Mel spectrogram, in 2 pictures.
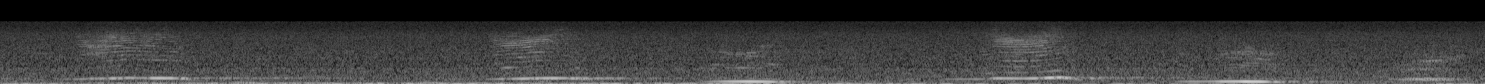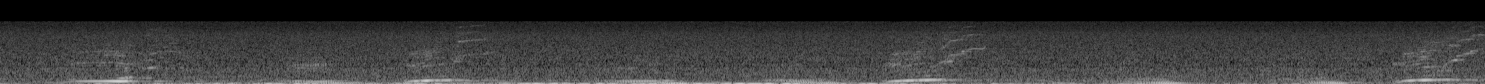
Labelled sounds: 1.1	1.7	humpback whale, 1.7 to 4.1 kHz
5.0	5.6	humpback whale, 2.0 to 3.2 kHz
7.1	7.6	humpback whale, 1.4 to 1.8 kHz
9.9	10.6	humpback whale, 1.1 to 3.2 kHz
14.2	14.5	humpback whale, 1.0 to 1.2 kHz
17.8	18.1	humpback whale, 0.80 to 0.99 kHz
19.4	19.7	humpback whale, 2.7 to 3.4 kHz
24.5	24.8	humpback whale, 1.7 to 2.3 kHz
28.8	29.6	humpback whale, 0.80 to 1.9 kHz

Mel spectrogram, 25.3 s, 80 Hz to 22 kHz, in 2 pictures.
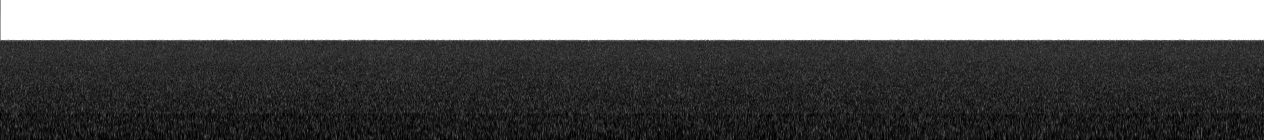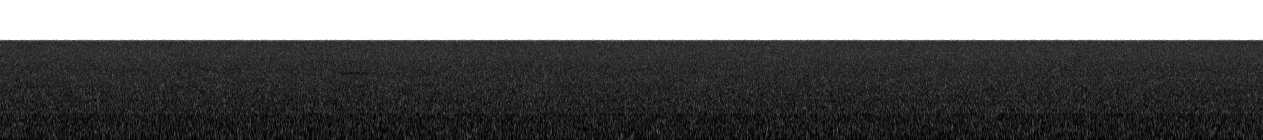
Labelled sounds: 16.0	16.3	Pacific white-sided dolphin, 3.1 to 3.3 kHz

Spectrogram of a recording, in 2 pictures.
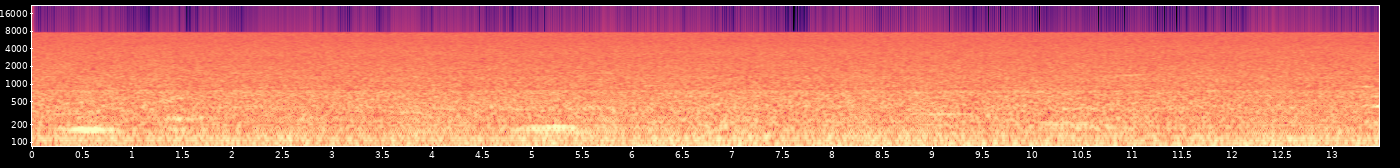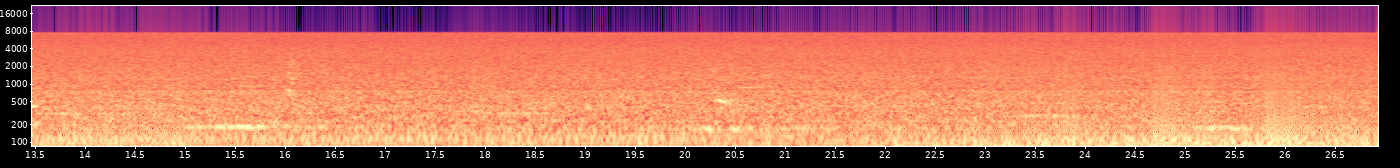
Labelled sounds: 10.8	11.1	humpback whale, 1.3 to 1.5 kHz
20.5	20.8	humpback whale, 0.83 to 0.99 kHz

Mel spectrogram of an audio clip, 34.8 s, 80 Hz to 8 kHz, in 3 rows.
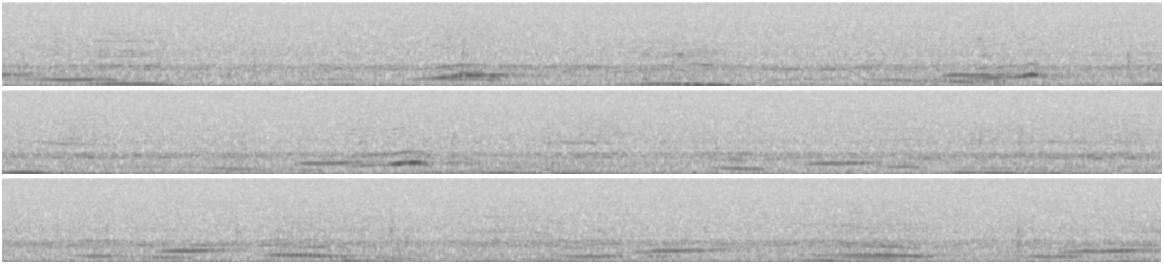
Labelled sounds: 12.0	12.3	humpback whale, 1.1 to 1.3 kHz
15.6	15.9	humpback whale, 0.80 to 0.90 kHz

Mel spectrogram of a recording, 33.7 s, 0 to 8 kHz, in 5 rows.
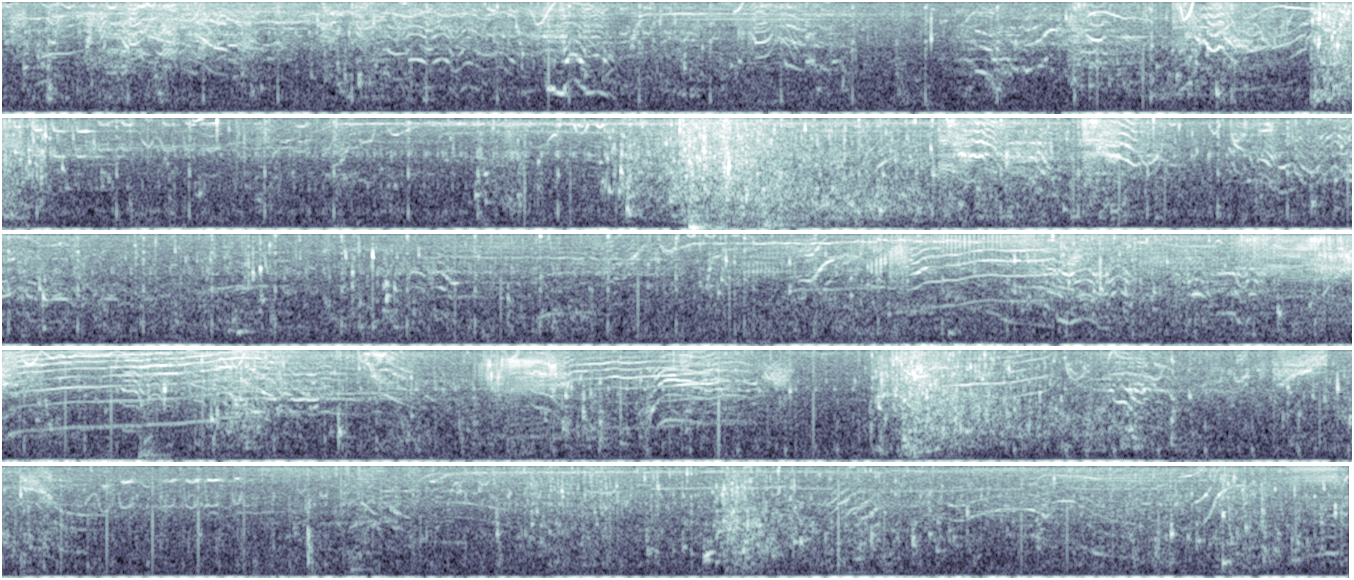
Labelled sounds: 0.2	0.5	killer whale, southern Alaska resident, 1.5 to 3.5 kHz
2.6	4.3	killer whale, southern Alaska resident, 0.09 to 6.0 kHz
15.3	16.9	killer whale, southern Alaska resident, 0.18 to 4.6 kHz
17.4	19.0	killer whale, southern Alaska resident, 0.55 to 8.0 kHz
20.2	22.2	killer whale, southern Alaska resident, 0.55 to 8.0 kHz
23.0	24.1	killer whale, southern Alaska resident, 0.55 to 8.0 kHz
25.0	26.2	killer whale, southern Alaska resident, 1.8 to 8.0 kHz
27.0	27.6	killer whale, southern Alaska resident, 1.7 to 4.5 kHz
29.2	29.7	killer whale, southern Alaska resident, 1.4 to 4.2 kHz
31.1	33.1	killer whale, southern Alaska resident, 1.4 to 6.3 kHz

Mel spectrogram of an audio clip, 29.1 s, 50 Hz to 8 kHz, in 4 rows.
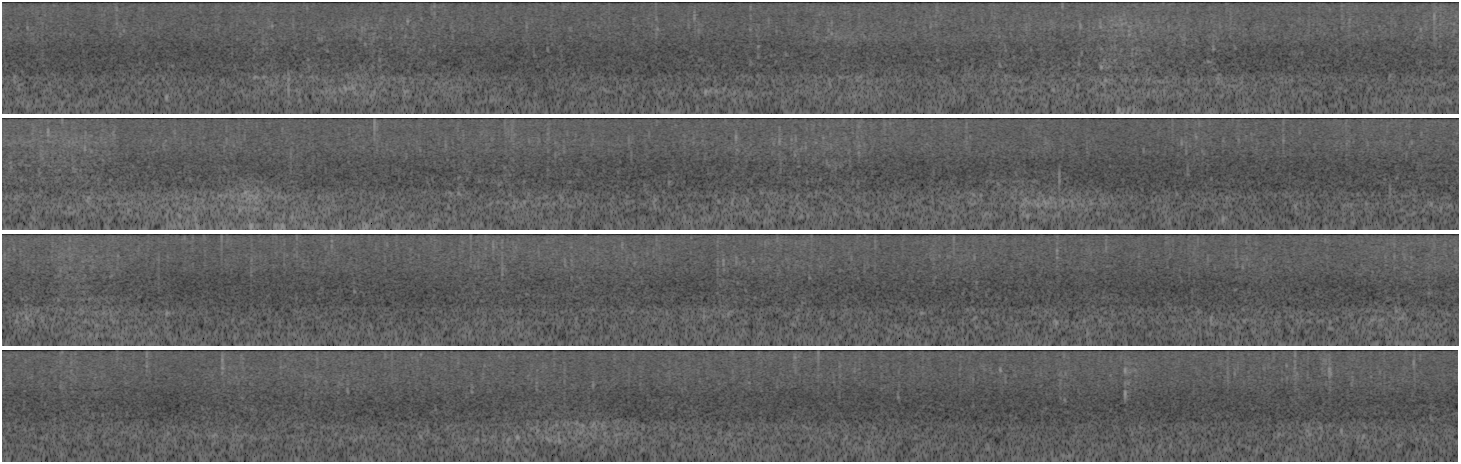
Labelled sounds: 24.6	24.9	water noise, 0.88 to 1.1 kHz

